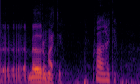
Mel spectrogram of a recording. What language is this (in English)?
Icelandic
